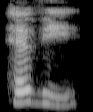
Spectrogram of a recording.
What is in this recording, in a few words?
"heavy", english; grade3; fun with sentence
